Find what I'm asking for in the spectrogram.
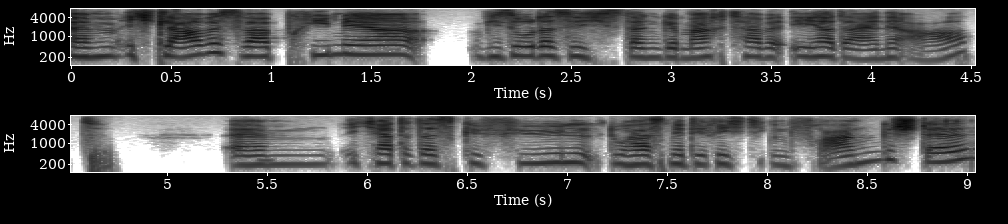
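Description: Fairly slow, medium-pitched female speech with fairly even intonation and a dry, close sound without echo. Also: quiet background. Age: 30s. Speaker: client of a dating coach, works in HR. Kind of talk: interview, personal testimony. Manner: hesitant with many fillers.

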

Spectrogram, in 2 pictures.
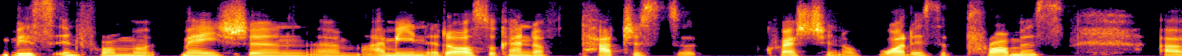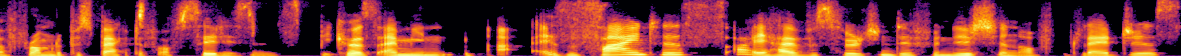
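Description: The voice has a German accent and a bright, sharp tone. The sound is dry and close with no echo, over a quiet background. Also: woman. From Germany. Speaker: political science professor. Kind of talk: interview. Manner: hesitant, many fillers.

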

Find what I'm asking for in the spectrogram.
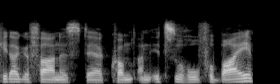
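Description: At a moderate pace, a man talks at medium pitch. He has an unremarkable speaking voice. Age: 40s. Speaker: insurance sales manager. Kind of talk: casual interview.

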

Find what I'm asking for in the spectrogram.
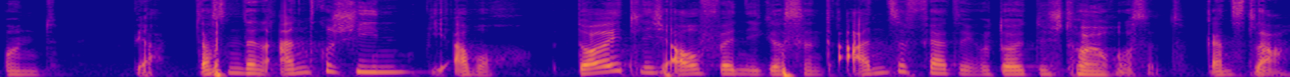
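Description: A woman's fairly low voice at a moderate pace, with very wide pitch swings, big swings in loudness, and a dry, close sound with no echo. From Saxony, eastern Germany. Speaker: physiotherapist. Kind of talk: interview.

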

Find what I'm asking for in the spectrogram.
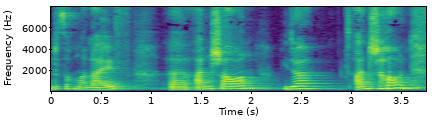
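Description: A woman speaks at a fairly high pitch. The room echo is audible and the background noise is noticeable. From Berlin, Germany. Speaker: criminal defence lawyer. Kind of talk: interview. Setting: law office.

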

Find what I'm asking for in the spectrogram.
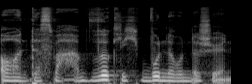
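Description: A woman speaks at a very slow pace in a dark, mellow tone. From southern Germany. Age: 30s. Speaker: energy work coach. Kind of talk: podcast monologue. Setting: home studio.

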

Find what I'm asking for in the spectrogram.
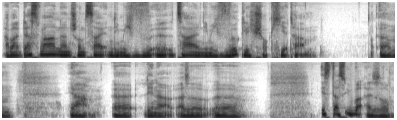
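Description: A man speaks fairly slowly in a fairly low, somewhat breathy voice with a dark, mellow tone and ordinary pitch variation. His loudness stays very even, and he takes long, frequent pauses. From Germany. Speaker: podcast host. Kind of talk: interview. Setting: office at a university.

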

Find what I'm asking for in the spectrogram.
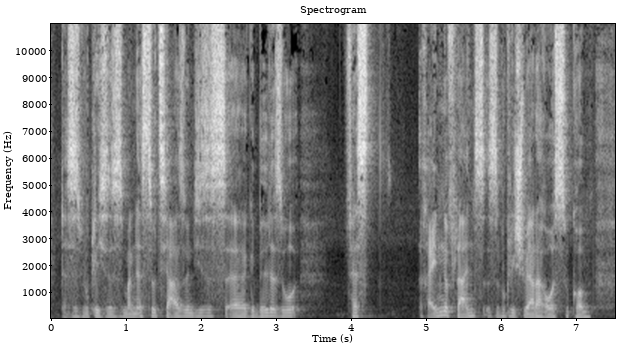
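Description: A man at a fairly low pitch, somewhat breathy, with fairly even intonation and a moderate pace. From Lusatia, Brandenburg (Sorbian-Wendish area near Cottbus). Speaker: chef and soup restaurant owner. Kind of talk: casual interview. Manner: hesitant, many fillers.

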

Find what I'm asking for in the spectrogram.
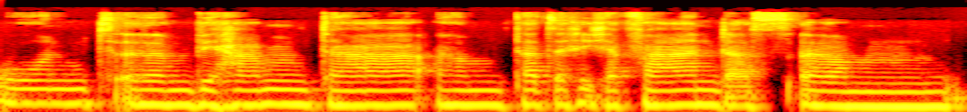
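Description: The woman speaking has a very deep, low pitch. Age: 30s. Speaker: bereaved mother, volunteer with a parent support association. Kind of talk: personal testimony in an interview. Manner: many hesitations and fillers.

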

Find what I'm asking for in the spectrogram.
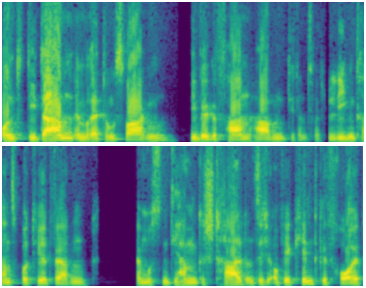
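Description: Here a man talks at a fairly quick pace in a plain, everyday voice. His pitch is fairly low, with ordinary pitch variation. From Taunus, Hesse, Germany. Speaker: leadership coach and driving instructor. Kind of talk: interview.

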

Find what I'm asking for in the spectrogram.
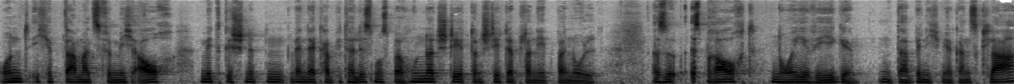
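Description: A man speaks at a fairly slow pace with fairly even intonation. His voice is fairly low and somewhat breathy. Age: 40s. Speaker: cooperative founder and business consultant. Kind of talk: presentation talk.

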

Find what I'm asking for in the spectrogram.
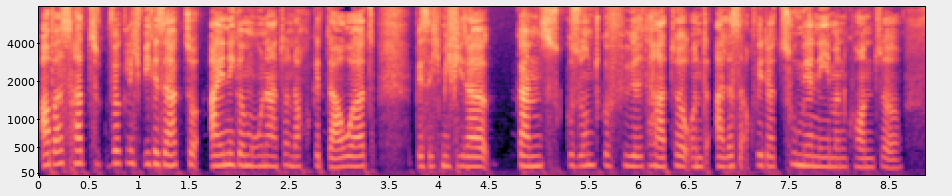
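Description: A woman with a fairly low pitch speaks in a monotone, flat intonation at a moderate pace, with a dry, close sound and no echo. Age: 50s. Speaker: theatre props master, former travel agency worker. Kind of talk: interview, personal testimony.

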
